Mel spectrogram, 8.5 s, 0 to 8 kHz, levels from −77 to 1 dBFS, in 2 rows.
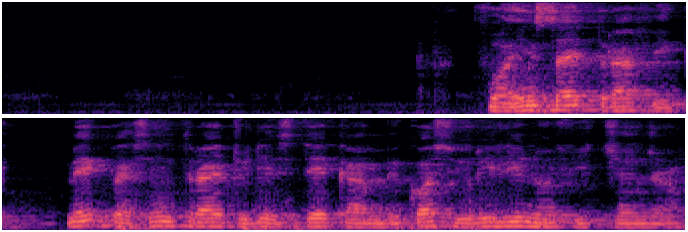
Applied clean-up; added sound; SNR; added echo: neural separator model SepFormer DNS4.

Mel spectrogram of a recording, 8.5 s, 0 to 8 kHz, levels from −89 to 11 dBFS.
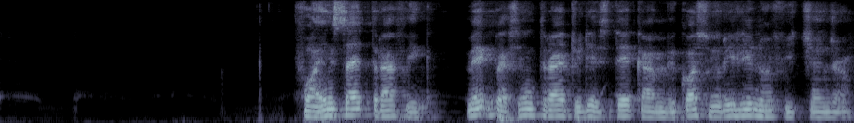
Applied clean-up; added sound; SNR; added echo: neural mask model DeepFilterNet 3.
